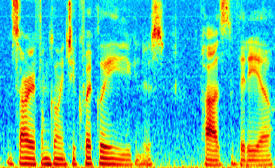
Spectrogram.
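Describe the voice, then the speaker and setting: A man narrating a software tutorial step by step, haltingly talking through each action as he does it. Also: sits low, flat delivery, gravelly, slight background noise. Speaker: tutorial presenter.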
